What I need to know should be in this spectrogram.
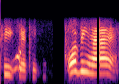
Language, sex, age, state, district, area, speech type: Hindi, female, 30-45, Uttar Pradesh, Bhadohi, urban, conversation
